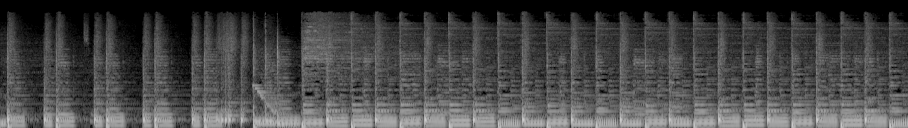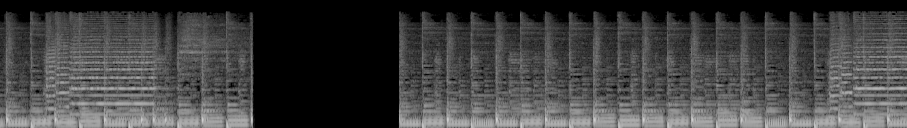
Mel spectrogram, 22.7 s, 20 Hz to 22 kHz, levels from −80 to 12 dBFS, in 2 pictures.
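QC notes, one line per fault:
14.50–16.34 s, audio dropout to a faint residue: sound cuts abruptly to low hiss, around 55 dB down, for 1.83 s; likely the signal was lost while the path stayed live.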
